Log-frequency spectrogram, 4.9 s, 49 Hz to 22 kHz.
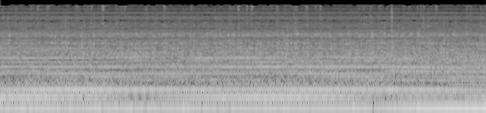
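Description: Bench buffer motor running steadily with a cloth buffing wheel spinning, a constant hum, while a polymer Glock 19 frame is polished on the wheel.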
